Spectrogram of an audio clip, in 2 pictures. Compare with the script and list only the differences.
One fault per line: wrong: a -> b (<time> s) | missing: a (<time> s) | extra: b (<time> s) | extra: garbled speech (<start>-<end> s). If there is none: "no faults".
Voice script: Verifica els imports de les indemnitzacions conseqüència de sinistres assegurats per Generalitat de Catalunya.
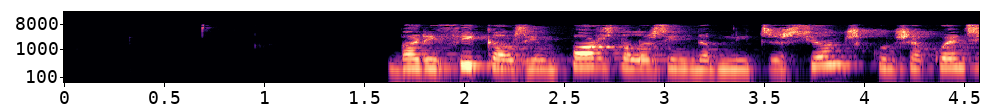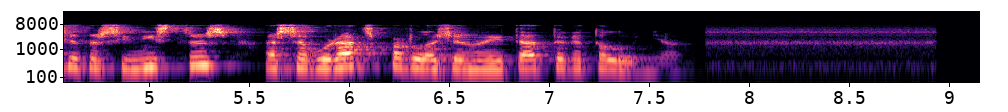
extra: la (6.4 s)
